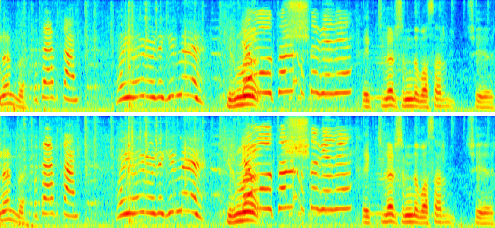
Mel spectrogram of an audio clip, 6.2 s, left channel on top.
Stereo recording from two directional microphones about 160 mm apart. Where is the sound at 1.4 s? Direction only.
35° right (ahead or behind).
